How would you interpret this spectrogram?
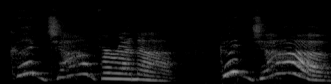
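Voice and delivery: put-on high, loud, sing-song little girl cheering herself on; proud toddler voice. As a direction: squeal it like a three-year-old proud of herself. Toddler praising herself on potty.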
